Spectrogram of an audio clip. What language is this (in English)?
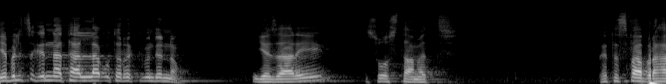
Arabic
